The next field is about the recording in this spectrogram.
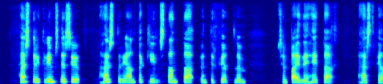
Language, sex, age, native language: Icelandic, female, 50-59, Icelandic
